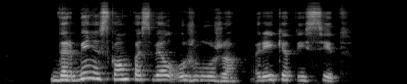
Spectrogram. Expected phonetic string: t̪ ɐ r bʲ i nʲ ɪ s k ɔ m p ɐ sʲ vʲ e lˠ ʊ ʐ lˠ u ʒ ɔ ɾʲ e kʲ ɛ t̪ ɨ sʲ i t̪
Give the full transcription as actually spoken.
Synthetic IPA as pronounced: d̪ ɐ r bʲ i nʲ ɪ s k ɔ m p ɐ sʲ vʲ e lˠ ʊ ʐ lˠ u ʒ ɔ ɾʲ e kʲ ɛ t̪ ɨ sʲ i t̪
